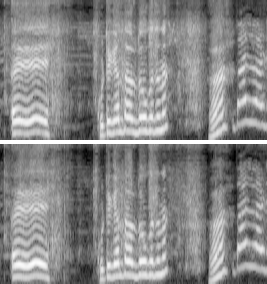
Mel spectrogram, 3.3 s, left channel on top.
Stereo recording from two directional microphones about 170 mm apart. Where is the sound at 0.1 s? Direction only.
10° left (ahead or behind).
